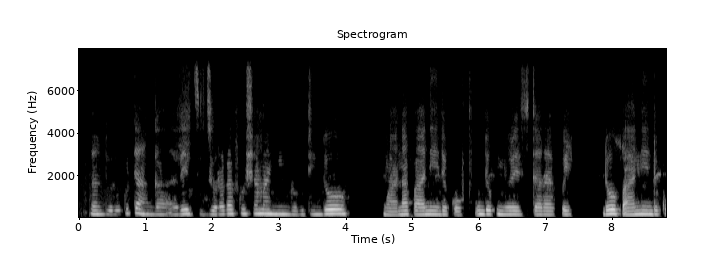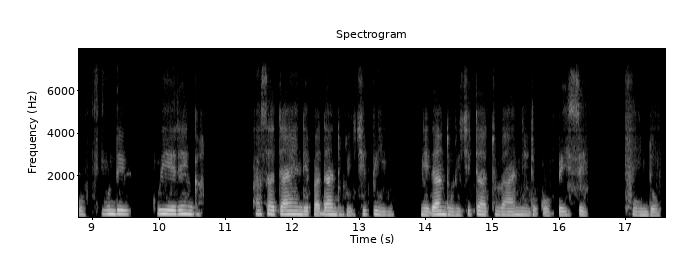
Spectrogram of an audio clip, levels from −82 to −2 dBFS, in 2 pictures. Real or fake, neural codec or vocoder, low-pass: real; none; 7.2 kHz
